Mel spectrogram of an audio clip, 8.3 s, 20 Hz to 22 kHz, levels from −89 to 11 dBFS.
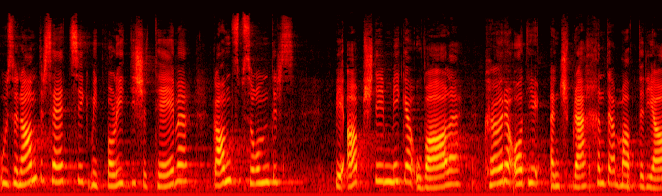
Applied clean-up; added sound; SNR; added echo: none; none; none; none.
